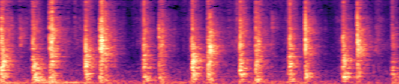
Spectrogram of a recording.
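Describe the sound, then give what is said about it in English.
A deck of tarot cards being shuffled: a steady run of quick, crisp slaps and flutters, about three per second, repeating evenly with no voices. “As I'm shuffling these cards and waiting for one to come out, okay, that's too many.”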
